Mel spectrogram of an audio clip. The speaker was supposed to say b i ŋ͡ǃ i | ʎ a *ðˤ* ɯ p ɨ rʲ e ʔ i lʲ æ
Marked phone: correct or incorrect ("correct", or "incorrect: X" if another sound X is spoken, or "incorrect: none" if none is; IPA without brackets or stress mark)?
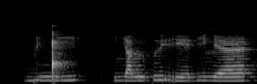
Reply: incorrect: ð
